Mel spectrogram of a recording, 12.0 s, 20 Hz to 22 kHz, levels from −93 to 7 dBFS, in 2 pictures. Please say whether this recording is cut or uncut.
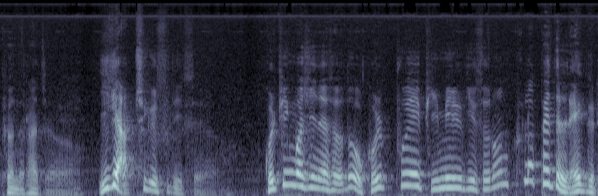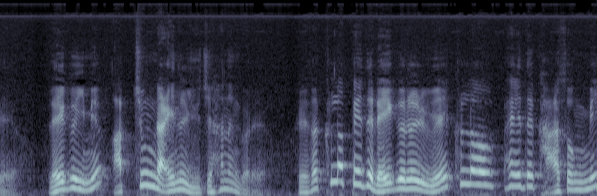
uncut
